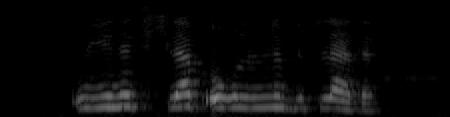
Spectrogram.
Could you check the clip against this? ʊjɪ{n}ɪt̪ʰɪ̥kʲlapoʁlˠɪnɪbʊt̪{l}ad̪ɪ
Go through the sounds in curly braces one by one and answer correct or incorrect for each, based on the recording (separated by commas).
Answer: correct, correct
